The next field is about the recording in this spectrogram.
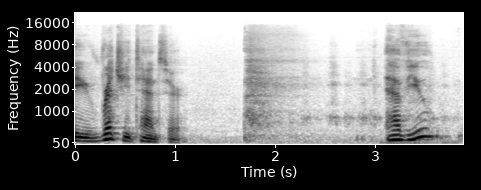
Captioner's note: sighs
